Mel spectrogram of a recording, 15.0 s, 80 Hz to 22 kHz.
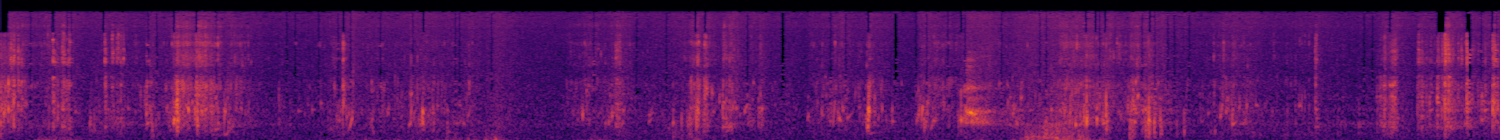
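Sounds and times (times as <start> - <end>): fish thrashing and splashing in water: 0.0 - 4.7, 5.7 - 12.6.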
